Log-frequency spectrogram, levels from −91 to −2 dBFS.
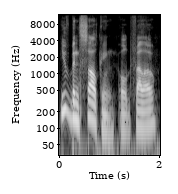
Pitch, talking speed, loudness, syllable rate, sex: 120 Hz, 150 wpm, -20 LUFS, 4.4 syllables/s, male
